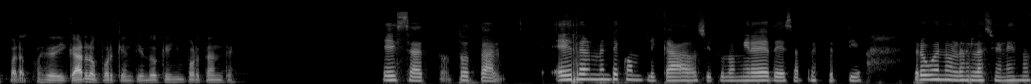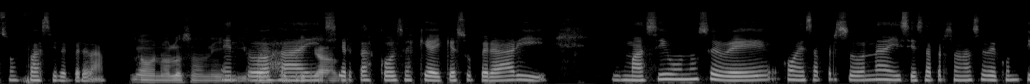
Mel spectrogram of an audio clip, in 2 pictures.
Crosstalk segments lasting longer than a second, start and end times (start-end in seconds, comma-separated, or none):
12.5-13.8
